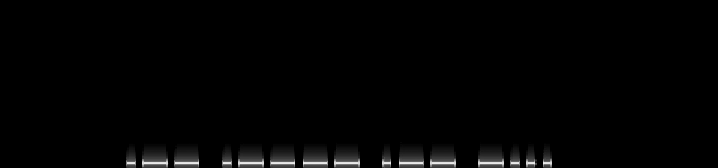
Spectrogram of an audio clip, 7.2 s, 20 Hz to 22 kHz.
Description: Morse code, heard as a keyed tone, about 15 wpm, 700 Hz. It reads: W1WB
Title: USA Call Signs - 4 Characters - Repeated 3x - 15wpm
